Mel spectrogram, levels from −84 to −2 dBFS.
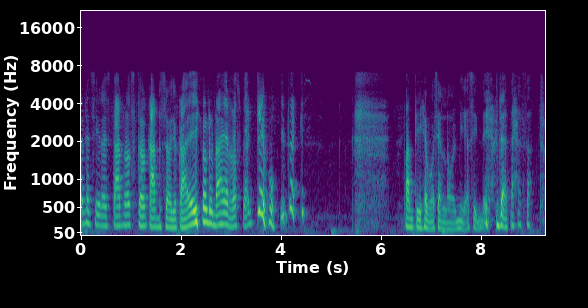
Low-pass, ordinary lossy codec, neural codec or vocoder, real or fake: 7.2 kHz; none; none; real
